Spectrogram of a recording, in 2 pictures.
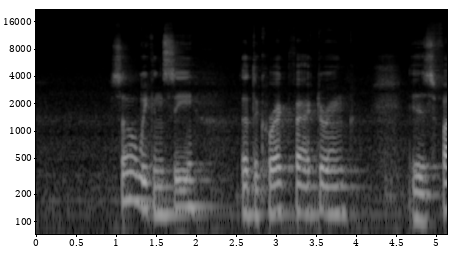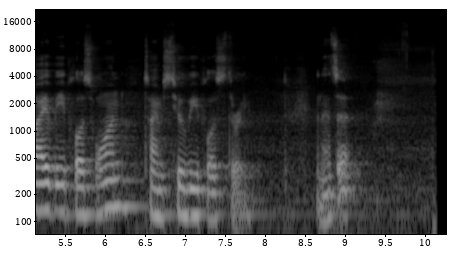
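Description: A young man speaks calmly and clearly into a close microphone.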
